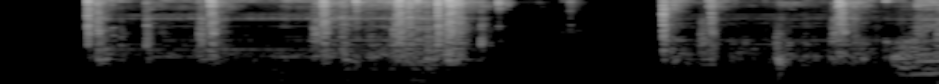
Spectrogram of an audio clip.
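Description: A sewing machine stitches a zigzag on fabric strips with the needle set down, running in quick mechanical bursts of rapid clatter, pausing briefly, then starting up again close by.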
